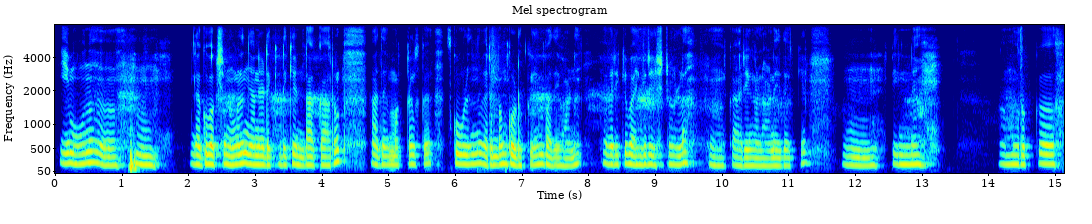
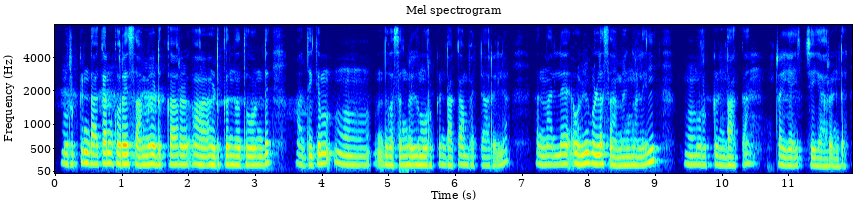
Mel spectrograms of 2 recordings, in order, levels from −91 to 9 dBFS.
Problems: low volume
